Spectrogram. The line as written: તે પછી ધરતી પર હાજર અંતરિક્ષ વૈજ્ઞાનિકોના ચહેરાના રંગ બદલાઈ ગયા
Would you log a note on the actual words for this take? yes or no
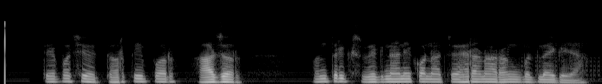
no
